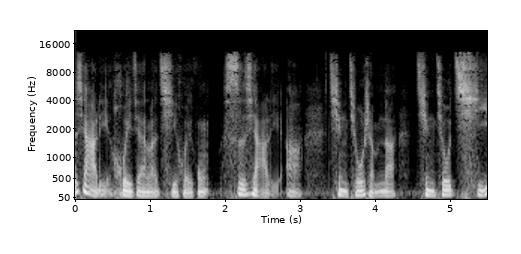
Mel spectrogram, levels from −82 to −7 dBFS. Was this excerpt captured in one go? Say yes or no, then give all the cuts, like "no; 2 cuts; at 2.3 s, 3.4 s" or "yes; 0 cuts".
yes; 0 cuts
